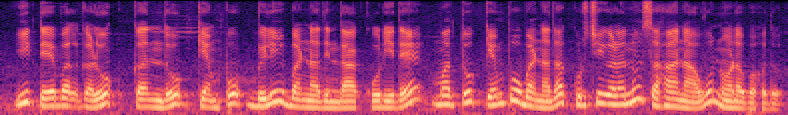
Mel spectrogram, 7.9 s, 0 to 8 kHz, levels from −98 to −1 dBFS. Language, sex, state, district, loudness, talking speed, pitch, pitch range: Kannada, male, Karnataka, Bangalore, -13 LUFS, 115 wpm, 160 Hz, 135-205 Hz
